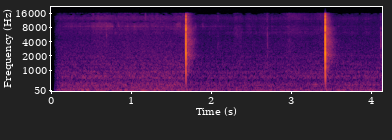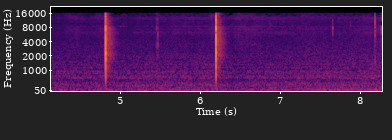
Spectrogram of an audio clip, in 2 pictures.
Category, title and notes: Sound effects > Human sounds and actions
close AirPods case sound
closing the airpods case sound
case, close, airpods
